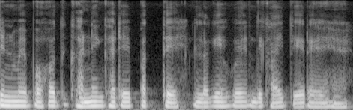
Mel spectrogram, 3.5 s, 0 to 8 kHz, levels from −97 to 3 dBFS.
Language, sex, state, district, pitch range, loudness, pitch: Hindi, male, Uttar Pradesh, Lucknow, 110-120 Hz, -14 LUFS, 115 Hz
